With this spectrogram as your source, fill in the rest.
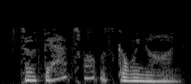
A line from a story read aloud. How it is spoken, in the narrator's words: she whispered to Simone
